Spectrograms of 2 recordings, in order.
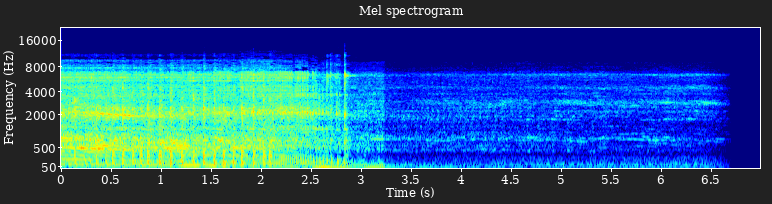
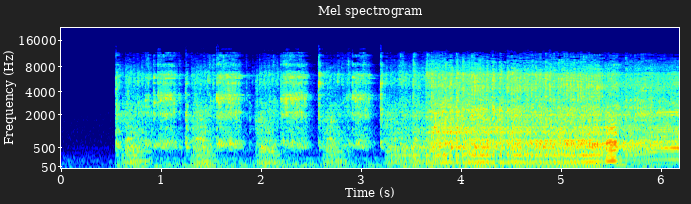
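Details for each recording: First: Husqvarna K770 concrete power cutter after repair of bogging, with replacement part likely from a K760: crisp full-throttle two-stroke snarl, drops cleanly to steady even idle, then shuts off; runs healthy. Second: Husqvarna K770 concrete power cutter, new spark plug, cylinder unscored: catches, then surges and sags in ragged bursts before settling unevenly; bog from a fuel-related issue, customer complaint bogs out and dies.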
